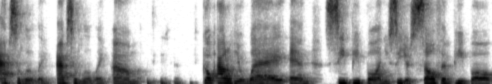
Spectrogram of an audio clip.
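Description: Fairly low in pitch, a woman speaks with fairly even intonation amid audible room echo. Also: moderate pace. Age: 50s. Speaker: business executive. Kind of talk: interview.

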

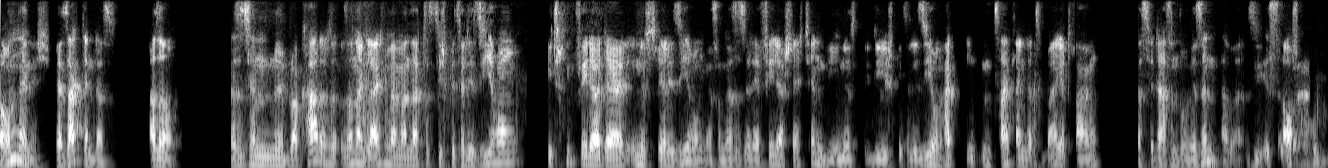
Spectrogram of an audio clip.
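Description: Very fast in pace, a man speaks at a medium pitch with ordinary pitch variation. His tone is dark, mellow and somewhat breathy. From northern Germany, Lüneburg Heath. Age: 20s. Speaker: chef and restaurant owner. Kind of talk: casual interview.

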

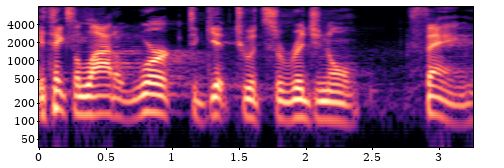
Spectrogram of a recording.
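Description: Talking at a fairly quick pace, a man uses a normal speaking voice at a medium pitch. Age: 50s. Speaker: business investor and advisor. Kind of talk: live testimony on stage.

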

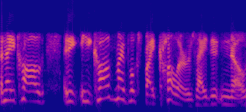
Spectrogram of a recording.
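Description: Noticeable background noise behind a woman speaking with a fairly high voice. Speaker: author. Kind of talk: interview.

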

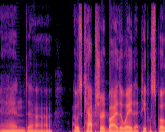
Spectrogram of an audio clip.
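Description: A man with a Philadelphia accent talks fairly quickly in a fairly low pitch, on a very clean recording with a silent background. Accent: Philadelphia-area American. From US Northeast (Cherry Hill, New Jersey, Philadelphia suburbs). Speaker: nonprofit executive. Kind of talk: interview. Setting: office suite near the beach.

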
